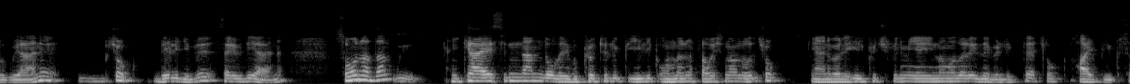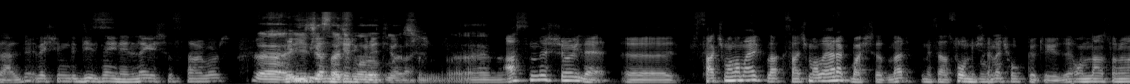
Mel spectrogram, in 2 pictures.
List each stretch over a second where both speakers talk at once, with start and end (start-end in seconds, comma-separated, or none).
14.1-15.7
